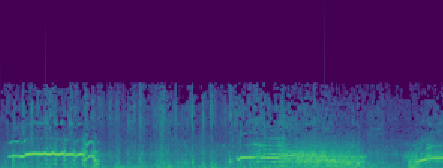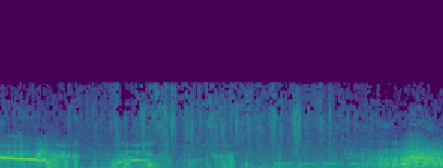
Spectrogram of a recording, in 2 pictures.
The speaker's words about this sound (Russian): Копытами он яростно рыл землю. Конь ржал так громко и свирепо, что все вокруг разбежались.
